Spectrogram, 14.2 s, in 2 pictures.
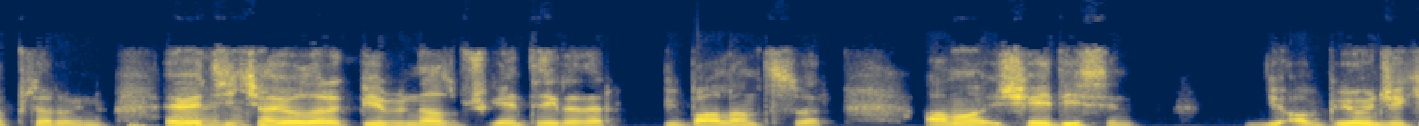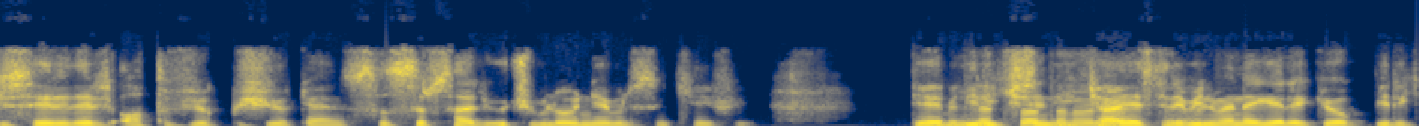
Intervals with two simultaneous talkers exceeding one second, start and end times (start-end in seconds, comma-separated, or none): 11.8-13.2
